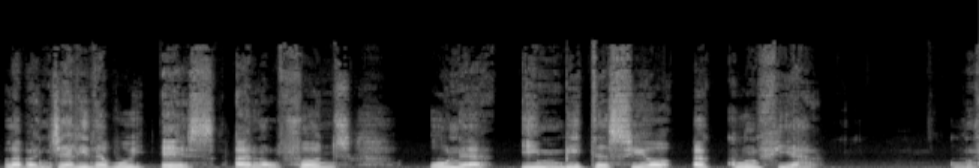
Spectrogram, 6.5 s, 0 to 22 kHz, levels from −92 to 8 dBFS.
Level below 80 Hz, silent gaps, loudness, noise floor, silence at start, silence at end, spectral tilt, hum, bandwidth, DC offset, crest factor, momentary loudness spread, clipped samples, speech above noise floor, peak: -48 dBFS; none; -19 LUFS; -59 dBFS; 0.05 s; 0 s; -6 dB/octave; none; 16.5 kHz; under 0.1%; 16 dB; 8 LU; under 0.1%; 41 dB; -2 dBFS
